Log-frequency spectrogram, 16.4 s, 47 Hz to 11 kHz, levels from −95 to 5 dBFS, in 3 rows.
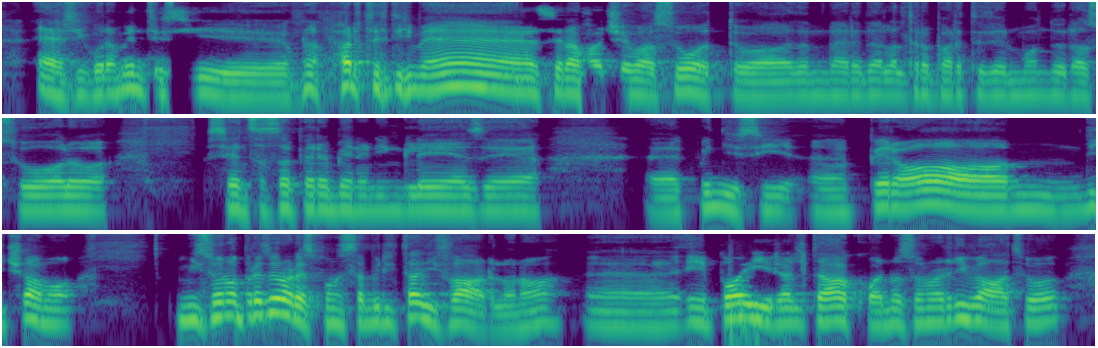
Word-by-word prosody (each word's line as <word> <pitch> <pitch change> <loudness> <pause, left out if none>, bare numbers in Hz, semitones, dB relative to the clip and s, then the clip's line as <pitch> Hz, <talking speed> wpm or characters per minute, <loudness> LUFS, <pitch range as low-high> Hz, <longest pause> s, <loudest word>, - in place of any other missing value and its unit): Eh, - - +1
sicuramente 135 +4 -2
sì. 130 -1 -4 0.3
Una 165 0 -3
parte 195 -3 +3
di 160 -2 -2
me 160 -3 +3
se 145 - -3
la 135 -2 +3
faceva 125 0 -1
sotto 115 -4 -1
ad 115 - -4
andare 120 0 -7
dall'altra 125 +1 -5
parte 120 0 -7
del 120 0 -7
mondo 120 0 -8
da 115 0 -5
solo, 125 0 -2 0.4
senza 130 -3 -2
sapere 135 +2 -2
bene 130 -1 -5
l'inglese, 125 0 -4 0.5
ehm, 110 0 -6
quindi 145 +1 -5
sì. 125 -1 -5
Ehm, 115 -1 -9
però, 145 -3 +5
mhmm, 130 -2 -9
diciamo 145 0 +1 0.5
mi 170 - 0
sono 195 +4 +4
preso 210 +5 +5
la - - +10
responsabilità 150 +2 +2
di 170 - +2
farlo, 140 -6 +1
no, 145 +5 -6
ehm, 125 -1 -7
e 155 -1 -4
poi 180 0 +7
in 155 - +2
realtà 150 +2 +3
quando 130 0 -3
sono 150 +1 -3
arrivato, 155 -1 0
130 Hz, 170 wpm, -22 LUFS, 125-150 Hz, 0.5 s, la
